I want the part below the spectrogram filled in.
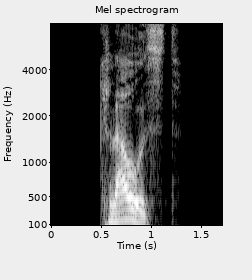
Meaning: second-person singular present of klauen
- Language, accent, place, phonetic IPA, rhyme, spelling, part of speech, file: German, Germany, Berlin, [klaʊ̯st], -aʊ̯st, klaust, verb, De-klaust.ogg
